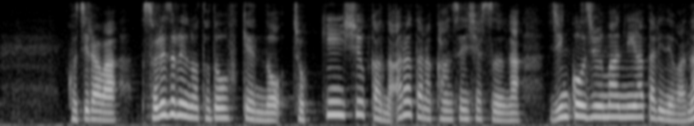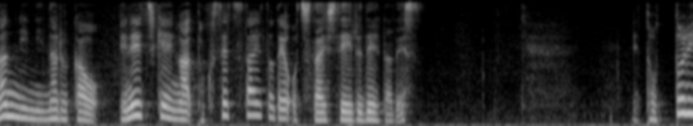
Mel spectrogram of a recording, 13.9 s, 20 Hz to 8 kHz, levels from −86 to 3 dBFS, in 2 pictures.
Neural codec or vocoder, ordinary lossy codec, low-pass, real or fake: none; AAC, 48 kbps; 7.2 kHz; real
